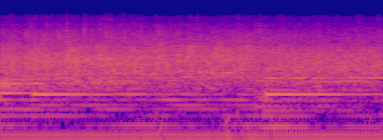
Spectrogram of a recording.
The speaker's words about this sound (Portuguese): Dê um forte aplauso a esse Cristo maravilhoso.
